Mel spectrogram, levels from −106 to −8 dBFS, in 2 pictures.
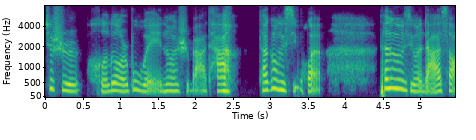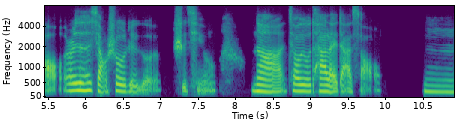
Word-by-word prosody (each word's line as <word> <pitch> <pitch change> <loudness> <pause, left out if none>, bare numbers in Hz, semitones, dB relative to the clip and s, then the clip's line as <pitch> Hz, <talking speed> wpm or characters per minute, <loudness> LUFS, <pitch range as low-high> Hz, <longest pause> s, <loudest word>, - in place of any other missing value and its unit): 就 305 -1 +1
是 230 -4 0
何 200 -1 -5
乐 240 0 +3
而 210 0 +2
不 275 +4 -2
为 215 +1 -2
呢， 220 +1 -1
是 215 - -5
吧？ 245 +1 -4
他 225 -1 +3 0.3
他 255 +1 +3
更 285 -3 +5
喜 255 +9 -5
欢 - - -1 0.8
他 310 - +8
更 305 -3 +7
喜 235 -3 -2
欢 205 - -1
打 205 - +3
扫， - - -1
而 230 +1 -1
且 245 0 +4
他 245 - +2
享 - - -4
受 220 -3 -2
这 190 -2 -5
个 280 0 -11 0.2
事 - - -6
情， - - -12 0.6
那 210 -3 0
交 215 0 -1
由 210 - 0
他 210 0 0
来 195 - +1
打 - - -5
扫， - - -12 0.6
嗯， 195 -2 -7
225 Hz, 210 characters per minute, -23 LUFS, 210-250 Hz, 0.8 s, 他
